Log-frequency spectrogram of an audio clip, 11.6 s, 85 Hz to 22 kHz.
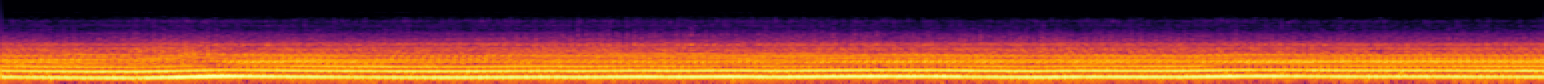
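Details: Bobcat 642B skid steer after head gasket replacement, working: steady drone holding constant pitch, no knocks, misses or rattles; runs pretty good now. Normal running under load.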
